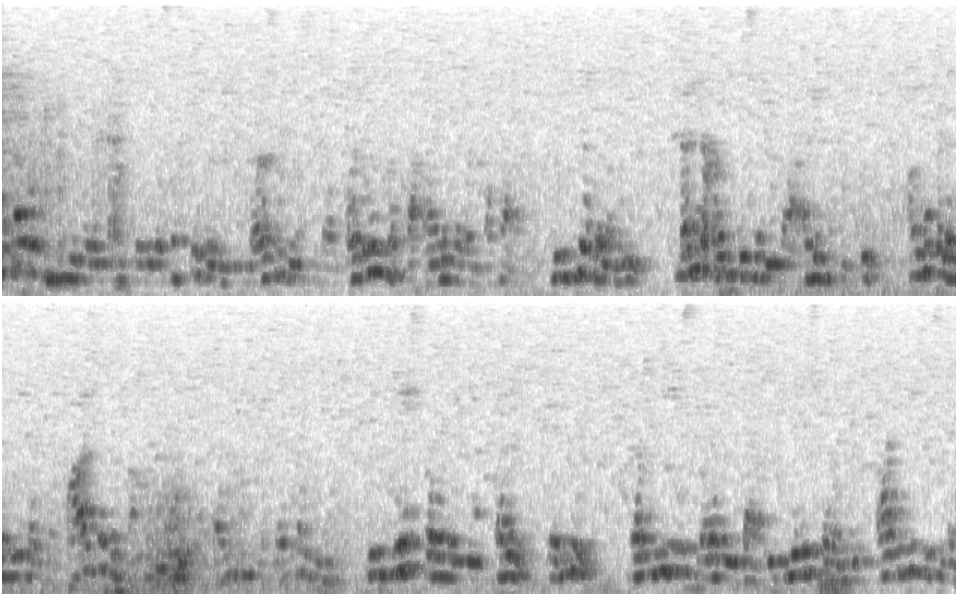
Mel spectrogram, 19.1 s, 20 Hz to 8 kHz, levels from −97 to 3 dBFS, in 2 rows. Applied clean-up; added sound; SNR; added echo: classical method WPE with log-MMSE.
